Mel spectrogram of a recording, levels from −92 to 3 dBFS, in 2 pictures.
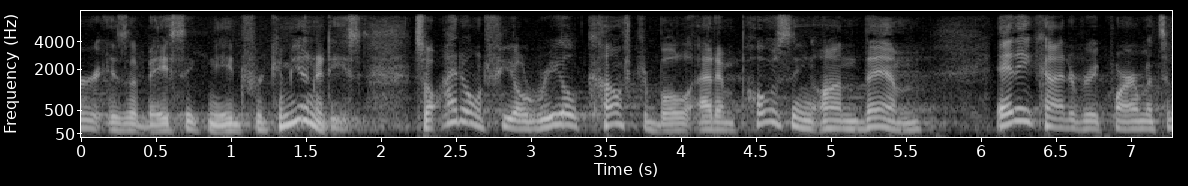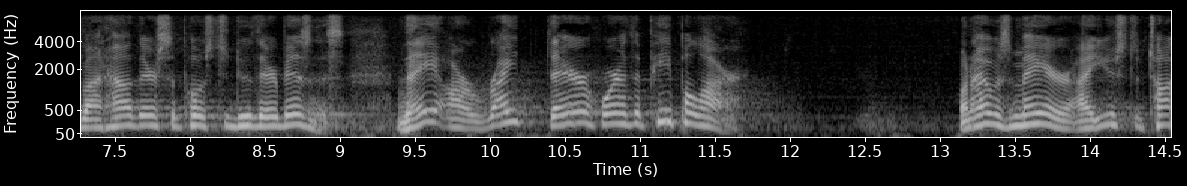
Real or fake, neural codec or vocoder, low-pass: fake; vocoder, 44.1 kHz, 128 mel bands every 512 samples, BigVGAN v2; 7.2 kHz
